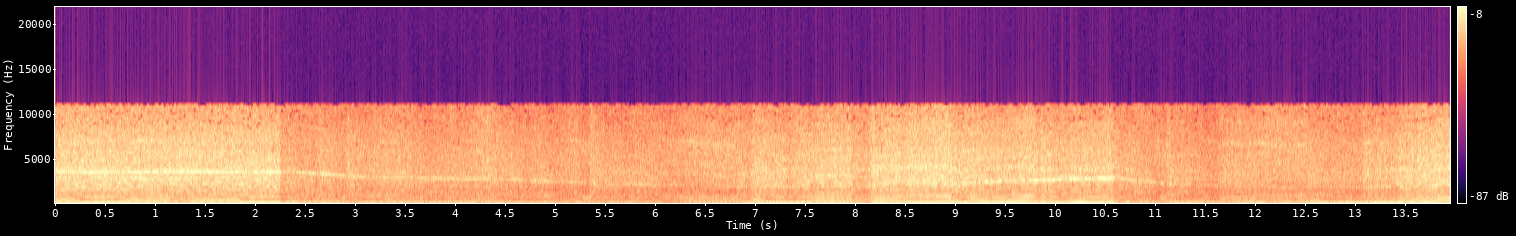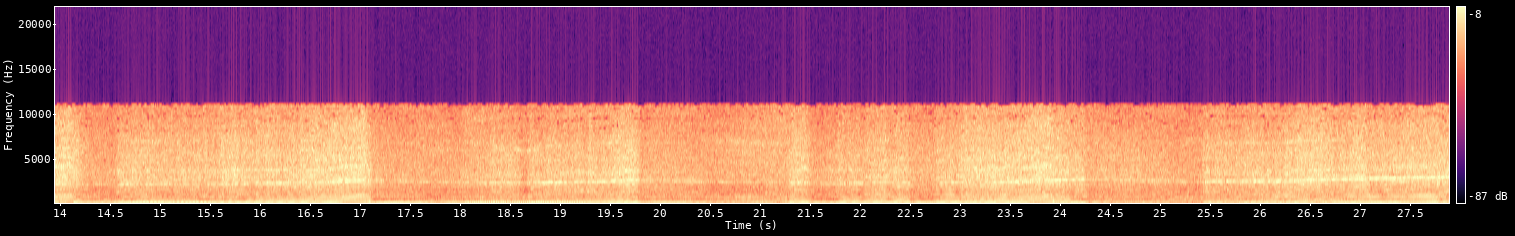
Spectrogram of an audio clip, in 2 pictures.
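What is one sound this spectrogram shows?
A racing car engine hums steadily at low revs, its pitch rising and dropping with each gear change.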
